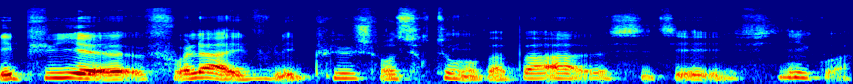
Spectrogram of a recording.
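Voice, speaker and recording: The voice has a dark, mellow tone with vocal fry. It moves at a fairly slow pace with fairly even intonation. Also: woman. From France, Aveyron (Roquefort). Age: 70s. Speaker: retired social worker and theatre performer. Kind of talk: interview testimony. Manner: hesitant, many fillers.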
